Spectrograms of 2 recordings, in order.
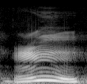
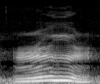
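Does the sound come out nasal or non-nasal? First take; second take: nasal; nasal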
